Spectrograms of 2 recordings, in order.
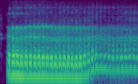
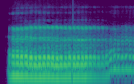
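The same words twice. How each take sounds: First: A rolled R sung on a raised note; high rolled r. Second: Sustained rolled r on a sung pitch; rolled r on a note. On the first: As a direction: roll the r on a higher sung note. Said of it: "higher note for the rrr". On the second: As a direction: hold a buzzing r on one steady note. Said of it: "Try that one". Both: Shown as a demonstration.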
